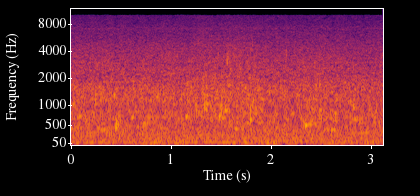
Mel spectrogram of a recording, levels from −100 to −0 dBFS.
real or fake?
fake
